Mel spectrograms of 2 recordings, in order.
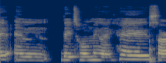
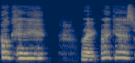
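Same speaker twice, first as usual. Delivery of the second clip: put-on high, wheezy, small-sounding voice; 7 semitones higher than usual. Retelling own reply to a friend urging a trip: imitating own wheezing. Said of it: "me, like, wheezing".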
